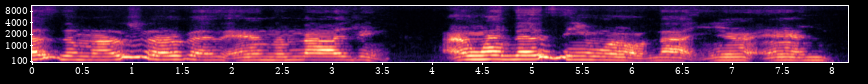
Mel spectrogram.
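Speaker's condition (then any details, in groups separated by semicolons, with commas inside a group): Cerebral palsy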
